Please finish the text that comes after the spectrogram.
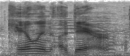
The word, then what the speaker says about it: Kaylin Adair: So Kaylin Adair, corrected, is the pronunciation.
